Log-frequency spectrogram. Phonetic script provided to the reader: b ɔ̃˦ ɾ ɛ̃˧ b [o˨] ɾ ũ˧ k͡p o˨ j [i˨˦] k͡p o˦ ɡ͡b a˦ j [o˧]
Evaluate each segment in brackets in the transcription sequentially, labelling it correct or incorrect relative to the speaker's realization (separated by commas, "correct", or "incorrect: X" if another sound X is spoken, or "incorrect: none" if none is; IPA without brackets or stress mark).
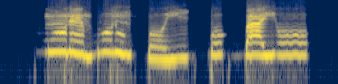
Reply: incorrect: o˦, correct, incorrect: o˦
